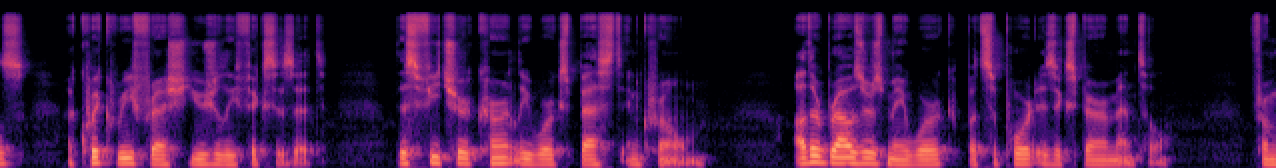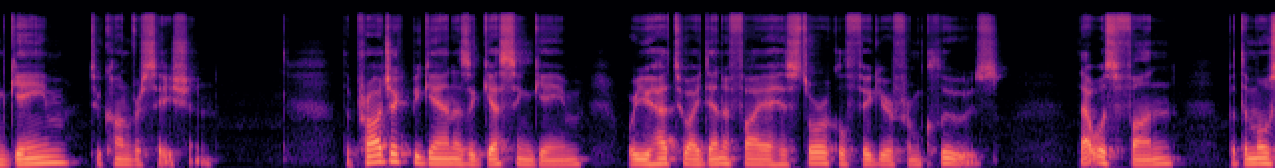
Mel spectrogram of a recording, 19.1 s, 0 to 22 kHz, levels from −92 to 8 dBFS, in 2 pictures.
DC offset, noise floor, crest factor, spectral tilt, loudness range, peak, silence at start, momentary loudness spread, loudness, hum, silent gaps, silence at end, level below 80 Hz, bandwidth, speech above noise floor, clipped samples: under 0.1%; -71 dBFS; 20 dB; -5.5 dB/octave; 4 LU; -2 dBFS; 0 s; 15 LU; -21 LUFS; none; none; 0 s; -62 dBFS; 16 kHz; 50 dB; under 0.1%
